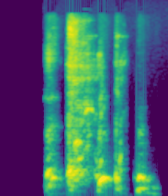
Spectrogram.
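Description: A person coughing: a run of about five short coughs starting about half a second in.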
